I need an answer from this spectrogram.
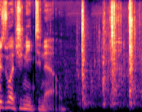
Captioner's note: VCR loading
